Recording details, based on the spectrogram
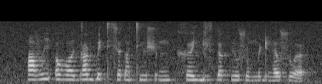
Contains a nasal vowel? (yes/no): no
